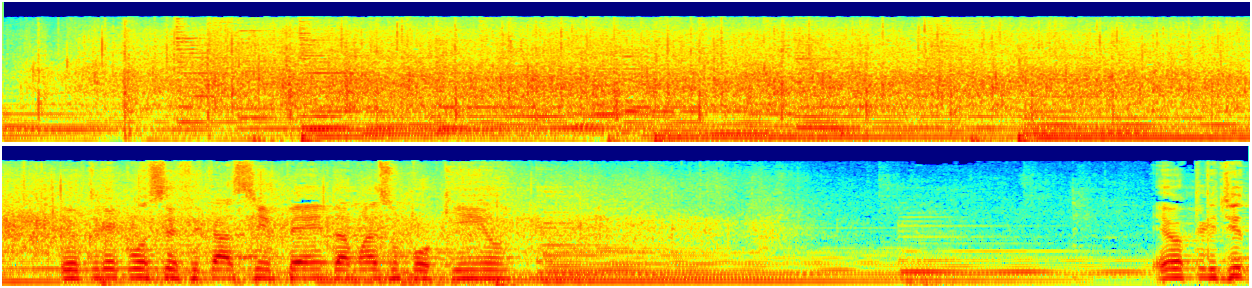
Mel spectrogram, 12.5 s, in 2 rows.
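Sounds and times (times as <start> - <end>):
audience applause: 0.0 - 10.4
speech: 6.5 - 9.0, 12.0 - 12.4.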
